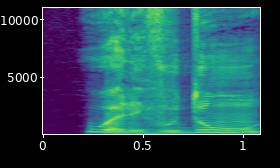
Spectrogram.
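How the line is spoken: Exclaimed. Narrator (French): s'écria

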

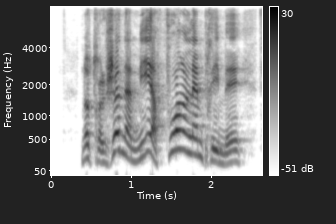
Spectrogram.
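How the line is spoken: Exclaimed. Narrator (French): s'écria Amédée de la Lyre

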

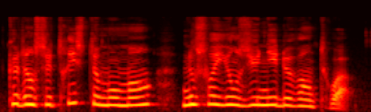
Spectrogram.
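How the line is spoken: Cried out. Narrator (French): s'écria Thérèse

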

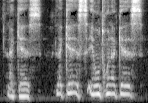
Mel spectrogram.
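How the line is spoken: Savagely impatient cry. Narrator (French): s'écria Calebasse avec une sauvage impatience

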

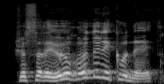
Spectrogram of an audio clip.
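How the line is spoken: Cold. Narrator (French): dit Olivier froidement

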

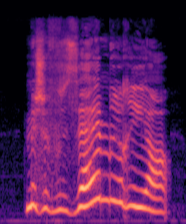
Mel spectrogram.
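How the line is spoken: Exclaimed. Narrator (French): s'écria Mistress Heep

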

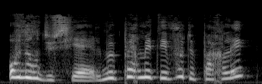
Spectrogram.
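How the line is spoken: Impassioned exclamation. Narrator (French): s'écria-t-il dans un transport qui me sembla inexplicable

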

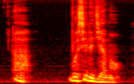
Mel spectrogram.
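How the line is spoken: Exclaimed. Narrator (French): s'écria Sir Henry

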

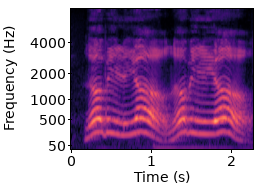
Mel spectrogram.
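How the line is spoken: Crowd shouting. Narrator (French): s'écria la populace

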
